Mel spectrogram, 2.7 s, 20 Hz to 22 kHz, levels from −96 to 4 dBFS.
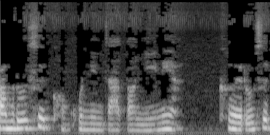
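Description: Nothing in the recording stood out as a technical problem when I listened.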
